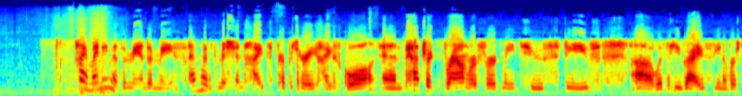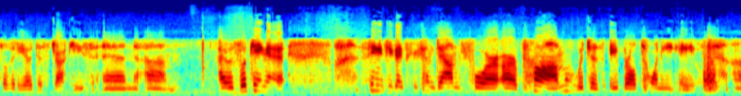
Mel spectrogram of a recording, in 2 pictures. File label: voicemail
